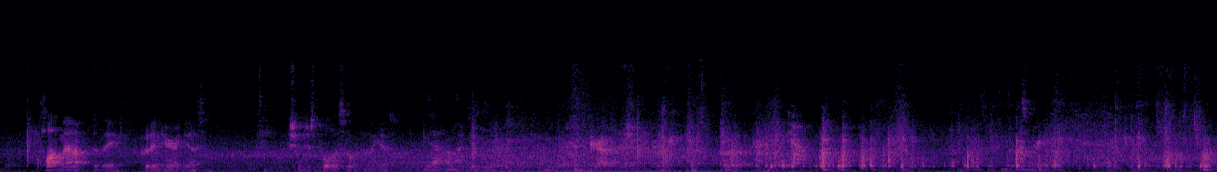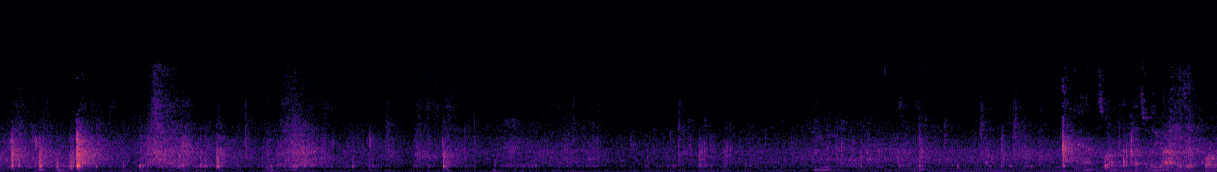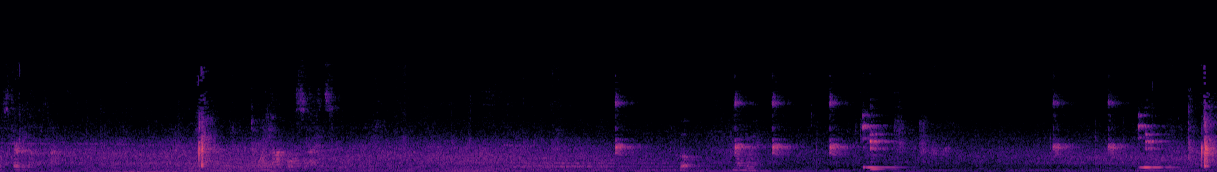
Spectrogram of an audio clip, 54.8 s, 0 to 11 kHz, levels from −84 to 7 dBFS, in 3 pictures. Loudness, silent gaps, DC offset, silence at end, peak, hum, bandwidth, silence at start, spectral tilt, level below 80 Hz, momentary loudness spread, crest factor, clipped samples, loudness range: -43 LUFS; none; under 0.1%; 0 s; -12 dBFS; none; 7 kHz; 0 s; -1.5 dB/octave; -66 dBFS; 16 LU; 32 dB; under 0.1%; 14 LU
